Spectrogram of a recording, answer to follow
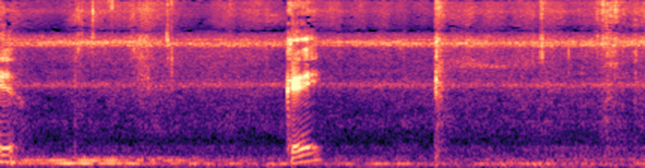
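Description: A steady low hum runs throughout, with a cloth faintly rubbing over the plastic top of a motorcycle battery.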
